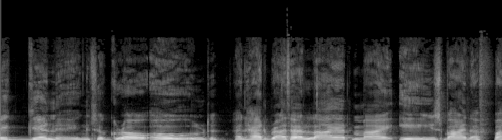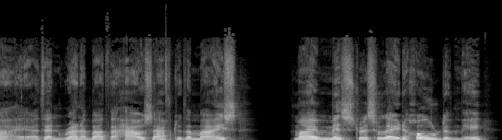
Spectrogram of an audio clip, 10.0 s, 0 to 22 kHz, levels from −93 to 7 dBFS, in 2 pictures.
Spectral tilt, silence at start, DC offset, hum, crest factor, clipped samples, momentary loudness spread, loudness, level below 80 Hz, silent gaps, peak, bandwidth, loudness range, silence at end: -6.5 dB/octave; 0 s; under 0.1%; none; 16 dB; under 0.1%; 10 LU; -19 LUFS; -64 dBFS; 7.65-7.92 s; -2 dBFS; 16.5 kHz; 4 LU; 0.2 s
